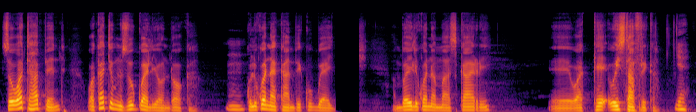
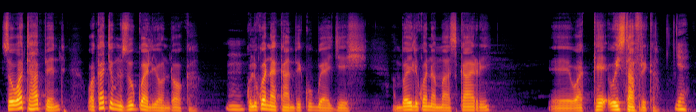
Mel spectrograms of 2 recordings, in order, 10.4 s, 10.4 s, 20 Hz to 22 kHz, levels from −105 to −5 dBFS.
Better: second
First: audio cutting out; at 5 s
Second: none

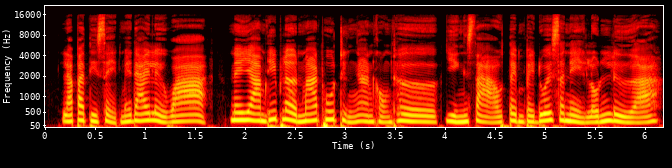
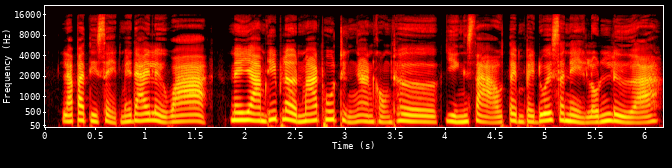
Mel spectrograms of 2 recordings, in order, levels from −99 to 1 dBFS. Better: first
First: none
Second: thin; very slightly; fading below 800 Hz

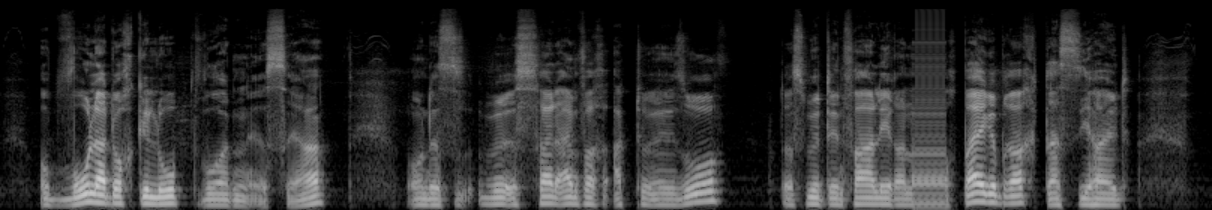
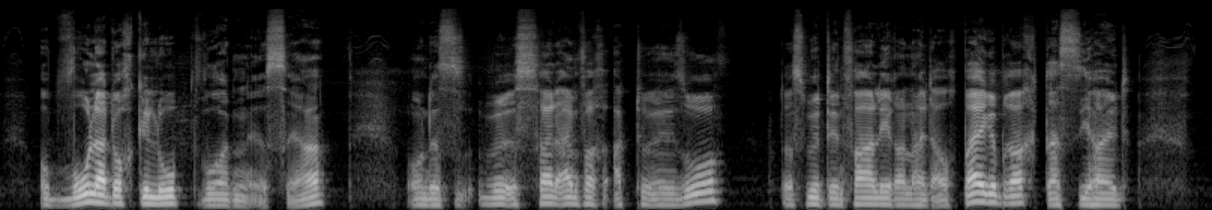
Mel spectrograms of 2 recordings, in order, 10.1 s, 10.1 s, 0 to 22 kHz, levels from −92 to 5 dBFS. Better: second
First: audio freezing; at 7.5 s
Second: none

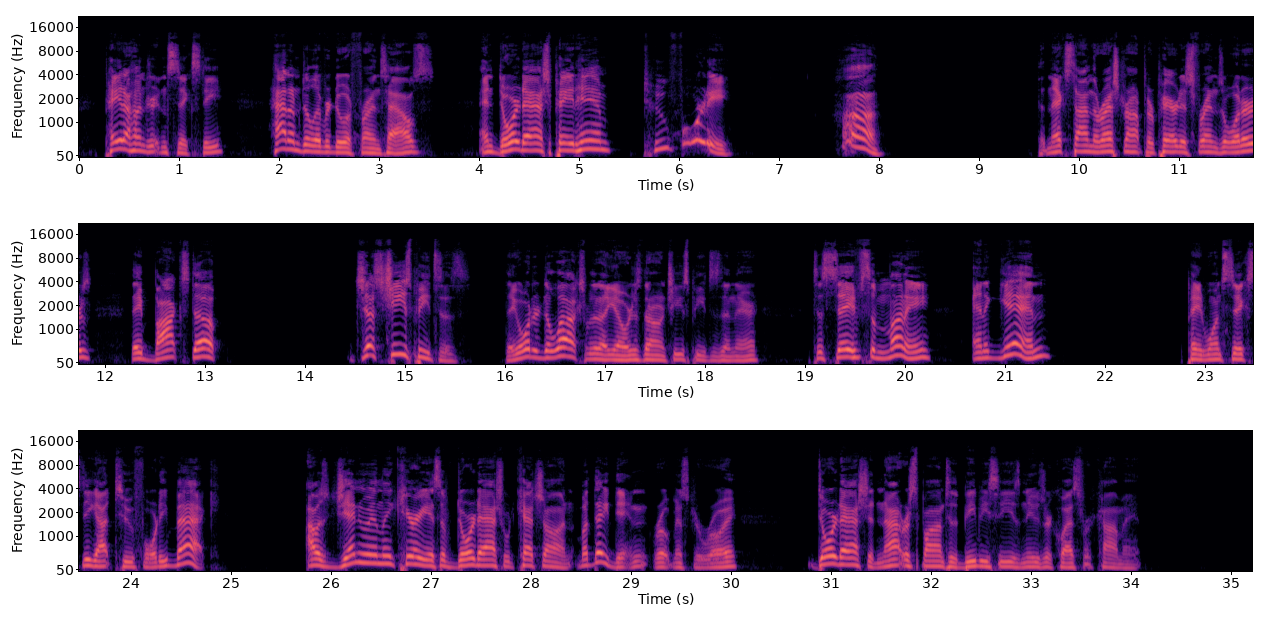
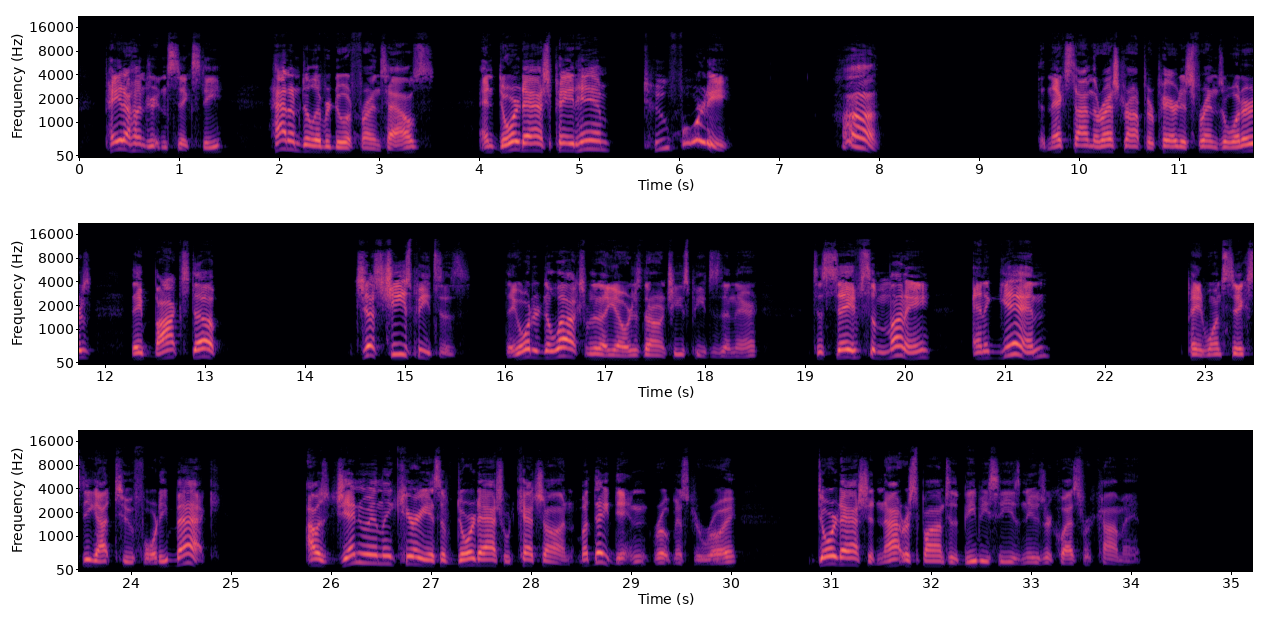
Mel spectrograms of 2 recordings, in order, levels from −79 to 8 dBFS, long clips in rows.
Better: first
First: none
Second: thin; somewhat; fading below 300 Hz

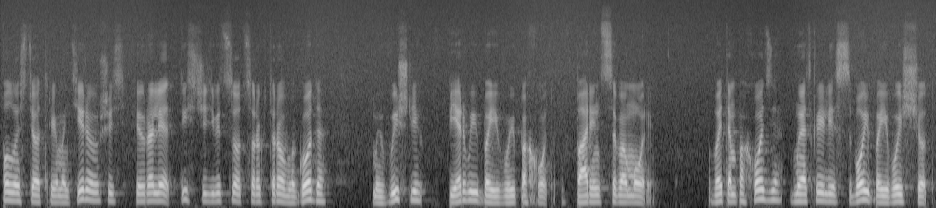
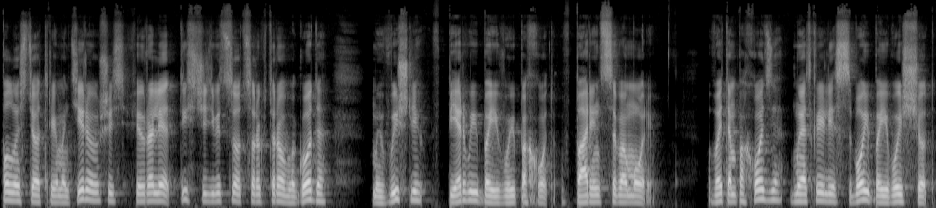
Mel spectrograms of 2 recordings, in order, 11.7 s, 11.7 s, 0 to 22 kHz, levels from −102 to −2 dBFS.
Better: second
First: hiss; noticeable; throughout; 20 dB below the speech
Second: none

